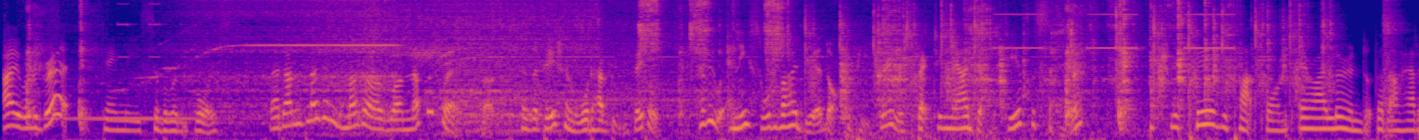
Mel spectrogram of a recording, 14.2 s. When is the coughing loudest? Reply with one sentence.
The loudest moment of the coughing is at 11 seconds.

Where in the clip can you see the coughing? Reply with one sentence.
The coughing can be heard from 0.1 to 1.0 s, from 6.7 to 7.5 s and from 10.6 to 11.4 s.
